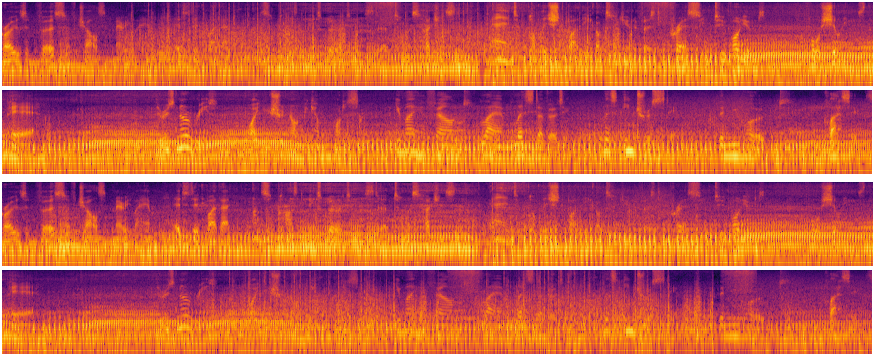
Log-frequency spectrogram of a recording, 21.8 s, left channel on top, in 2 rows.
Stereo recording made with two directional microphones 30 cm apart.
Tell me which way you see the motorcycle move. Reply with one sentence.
You can hear the motorcycle move from right to left.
